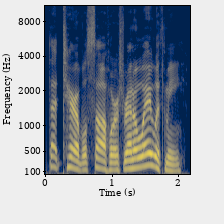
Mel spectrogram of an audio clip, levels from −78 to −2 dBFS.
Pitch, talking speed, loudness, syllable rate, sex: 165 Hz, 220 wpm, -15 LUFS, 5.7 syllables/s, male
